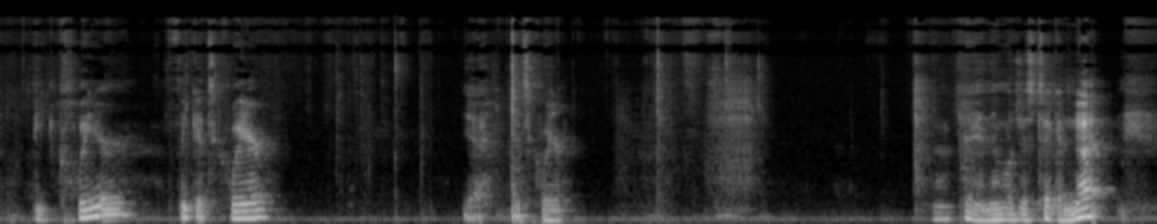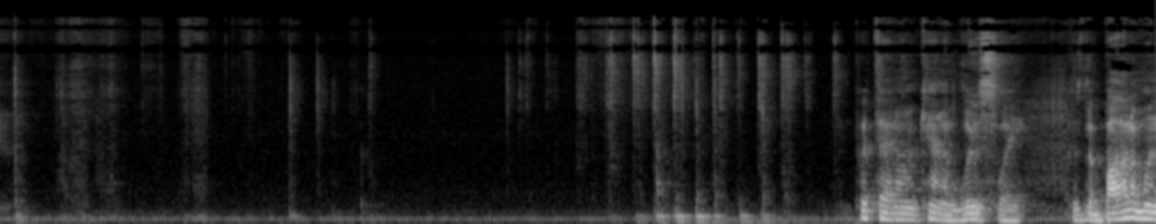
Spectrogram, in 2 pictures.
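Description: Small plastic parts click and tap together.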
